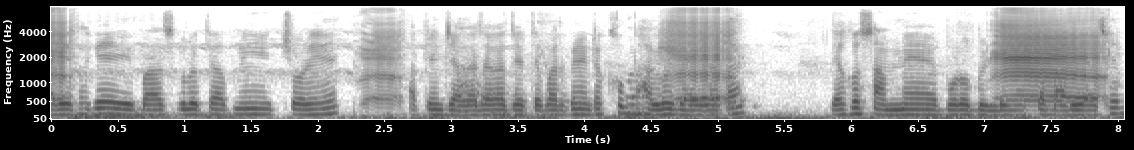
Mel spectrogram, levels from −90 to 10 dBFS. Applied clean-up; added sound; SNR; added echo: none; Livestock, farm animals, working animals; 4 dB; none.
